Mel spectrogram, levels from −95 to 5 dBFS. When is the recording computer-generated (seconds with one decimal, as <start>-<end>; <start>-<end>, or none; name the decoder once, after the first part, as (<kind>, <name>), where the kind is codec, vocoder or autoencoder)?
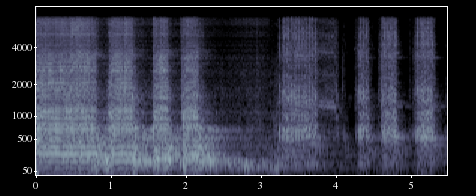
0.0-3.1 (codec, ZipCodec)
